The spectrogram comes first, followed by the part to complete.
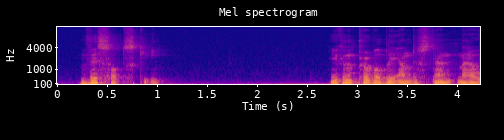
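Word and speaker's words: Wysocki: So it's either this or this, and it is pronounced Vysoc'ki.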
